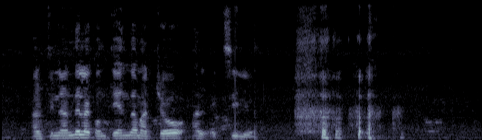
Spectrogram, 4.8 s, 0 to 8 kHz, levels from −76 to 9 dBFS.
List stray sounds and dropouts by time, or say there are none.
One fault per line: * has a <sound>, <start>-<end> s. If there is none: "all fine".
* has a laugh, 2.9-4.1 s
